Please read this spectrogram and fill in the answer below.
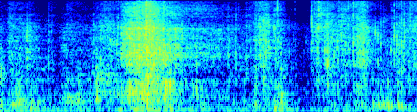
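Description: Light rustling and crinkling of packaging being handled as a small box is opened and a wrapped item is taken out, loudest about three quarters of a second in.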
